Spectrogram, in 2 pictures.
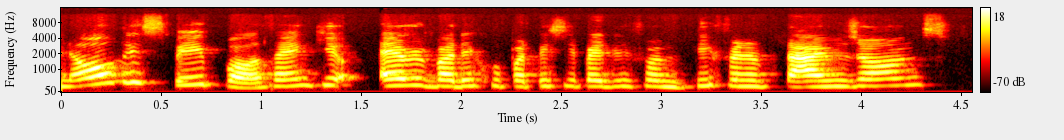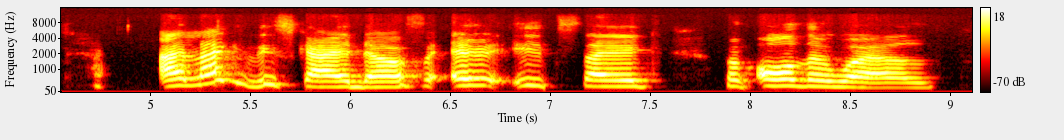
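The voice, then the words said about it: Speaks with a noticeable accent. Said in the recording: “I love your accent. I'm dying over it.”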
